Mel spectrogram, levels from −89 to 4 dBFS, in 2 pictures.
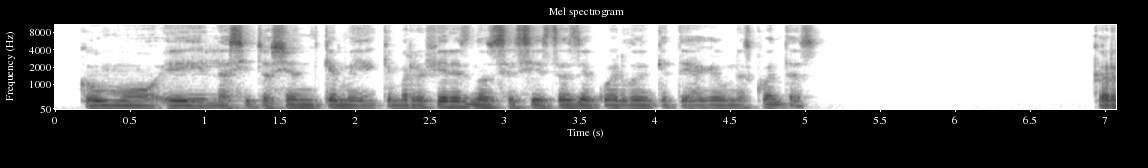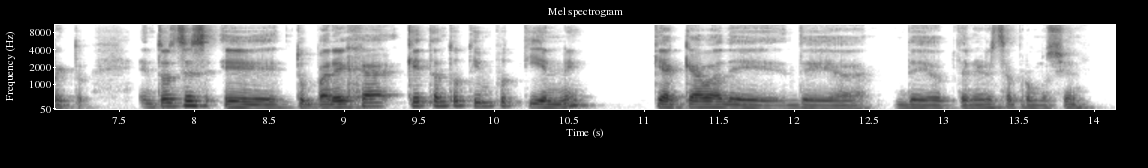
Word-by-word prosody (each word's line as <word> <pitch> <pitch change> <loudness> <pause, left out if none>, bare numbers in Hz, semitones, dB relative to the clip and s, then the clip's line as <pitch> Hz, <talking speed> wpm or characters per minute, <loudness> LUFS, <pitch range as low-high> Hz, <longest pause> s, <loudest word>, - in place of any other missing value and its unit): como, 90 -1 -4
eh, 90 -2 -2
la 85 0 -7
situación 90 +2 0
que 95 - -5
me 90 -2 -6
que 90 - -10
me 95 - -6
refieres, 115 +4 -2
no 100 -2 -2
sé 95 +1 +1
si 100 +1 +2
estás 100 +1 -3
de 100 - 0
acuerdo 95 0 -6
en 95 - -7
que 95 - -13
te 90 - -10
haga 95 +1 -7
unas 95 0 -10
cuantas. 110 0 -9 1.8
Correcto. - - -3 0.3
Entonces, 145 +8 +6
eh, 105 -3 +4
tu - - -2
pareja, 125 +6 +5
¿qué 160 - +3
tanto 165 +1 0
tiempo 155 0 -4
tiene 130 +10 +1 0.4
que - - +5
acaba 120 -1 +5
de 95 -4 +1
de, 95 -1 -3
ah, 90 0 -7
de 100 -2 -1
obtener 95 +2 -3
esta 105 0 -2
promoción? 95 +2 -4
100 Hz, 165 wpm, -25 LUFS, 95-120 Hz, 1.8 s, Entonces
